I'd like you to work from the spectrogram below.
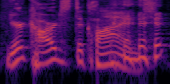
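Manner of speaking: high, drawn-out cashier voice; put-on high customer-service delivery; checkout lady. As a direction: announce it slowly as a mock cashier. Continues the checkout lady's role.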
